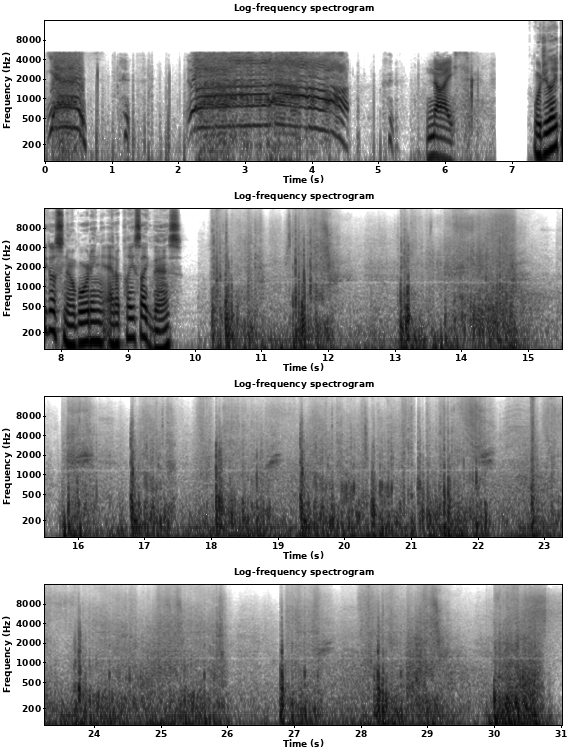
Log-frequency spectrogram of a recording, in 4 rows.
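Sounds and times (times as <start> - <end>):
snowboard knocks and thuds: 10.2 - 12.0, 13.0 - 26.1, 26.8 - 31.0
snowboard running over snow: 10.2 - 31.0.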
